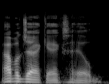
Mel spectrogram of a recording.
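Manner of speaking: plain reading voice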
